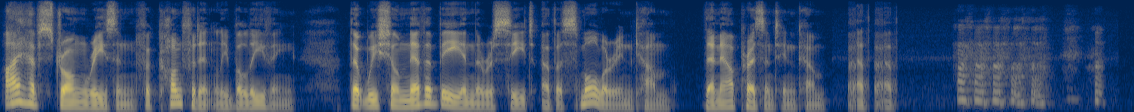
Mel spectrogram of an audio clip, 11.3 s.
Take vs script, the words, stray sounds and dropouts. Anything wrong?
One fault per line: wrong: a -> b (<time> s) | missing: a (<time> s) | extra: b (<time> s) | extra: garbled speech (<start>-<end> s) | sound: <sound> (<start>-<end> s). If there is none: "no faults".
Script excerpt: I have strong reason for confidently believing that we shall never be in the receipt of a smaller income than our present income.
sound: laugh (8.5-9.0 s)
sound: laugh (9.5-11.1 s)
